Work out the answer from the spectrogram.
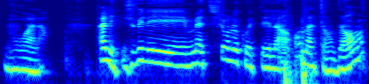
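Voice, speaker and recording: A woman's voice: lowish voice, expressive, measured pace, heavy background noise. A woman chatting casually to her viewers while unpacking and trying out things she bought. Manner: chatty, talks to viewers while fiddling with items. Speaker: vlogger showing purchases. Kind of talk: casual haul chat.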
